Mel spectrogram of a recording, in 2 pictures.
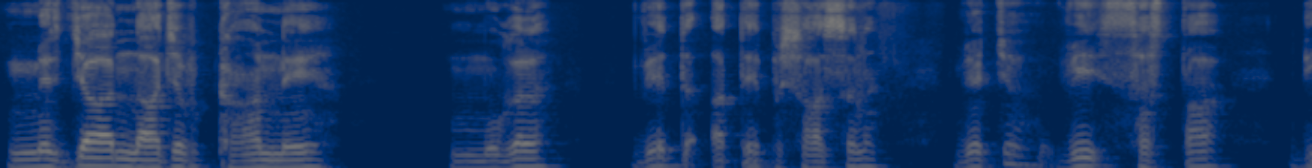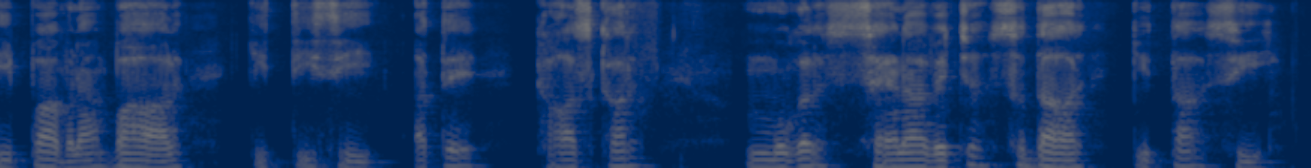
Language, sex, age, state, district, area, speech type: Punjabi, male, 30-45, Punjab, Tarn Taran, rural, read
